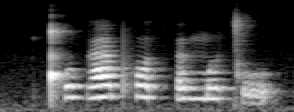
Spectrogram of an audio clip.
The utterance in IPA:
ǃʰoɡapʰɔ t͡sʼœŋ͡mɤǀṵ

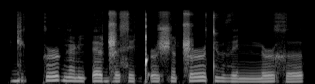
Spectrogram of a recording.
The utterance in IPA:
ɡʲekːə˞ɡɛ̃ɽĩ ʔɛɖ͡ʐɘseǃʼə˞ ʃə̃ʈ͡ʂə˞tʉ ðenːə˞ xə

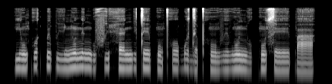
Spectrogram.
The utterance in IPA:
jũ˨kʷa˦k͡pɪ˦piː˨ ɲũ˦nɪ˦ŋu˨fi˦ hɛ˦ŋi˦te˦ pũ˨pʰo˦ɓʊ˦dɛ˨ pʰũ˨βɪ˦βũ˦ ɲu˨ kʷũ˦ seː˦pa˦

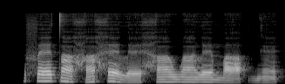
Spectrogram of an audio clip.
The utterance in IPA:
fɛ˦tã˦˨ hã˨˦hɛ˦˨lɛ˨ hã˧ wã˧lɛ˧ma˨ | ɡɛ̃˨

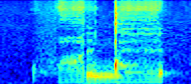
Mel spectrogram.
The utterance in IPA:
fɑ̤ɾɪ ŋ͡ǃɛ̤

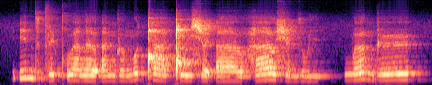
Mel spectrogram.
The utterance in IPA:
ʔindɵd͡zejkʷʼæː lɛə̯ʔæŋɡɵə̯ ŋʷeǃæːǃuːjɕœɪ̯ ʔæːʊ̯ hæːʊ̯ɕønzuj | wœə̯ ŋɡøː

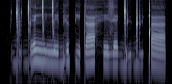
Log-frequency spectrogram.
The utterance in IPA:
ɡ͡ǀuɡ͡ǀɛ ŋ͡ǀiŋ͡ǀebʲə pʲeta hezɛɡ͡ǀy ɡ͡ǁyǃa

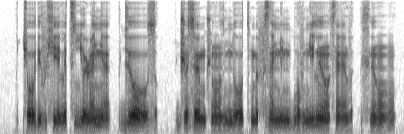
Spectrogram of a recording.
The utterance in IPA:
coːɾʲɯvxʲe let͡sʎɯɭɛ̃ɲɛ̃ | ɡʲoːz | d͡ʒøzømʃõːz ɲoːt͡smøf zɛ̃ɲøɲbov ɲilʲõːsɛ̃v | xʲõː

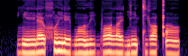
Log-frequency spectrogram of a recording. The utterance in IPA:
ʎẽɾæ χʷĩɾe bɔ̃ði bɔlˠeɡĩ tʲɔqʼɔ̃

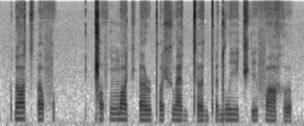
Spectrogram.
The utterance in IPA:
ɗɒt͡sʼʌf | ǁɔfŋ͡mɒt͡ʃʼɜɹ pʼɔʃwædtʼədpʼəd wit͡ʃʼif ɑhʊ

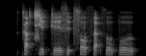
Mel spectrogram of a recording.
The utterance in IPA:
kä˦ʔt͡ɕe˦˨ ke˨zɪ˦ʔ sɔ˦˨ θä˦ʔθo˦˨ʊ̯ po˦˨ʊ̯

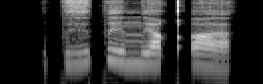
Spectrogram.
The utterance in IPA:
pɛ̤pemeqʼa

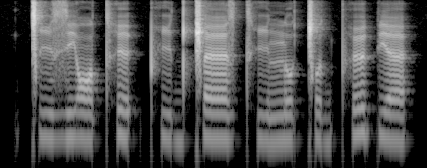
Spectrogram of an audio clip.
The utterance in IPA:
ǀizjɔtʰɪʔpʰid ǁɛːztʰinʊǀʊd pʰʏpʲɛ

